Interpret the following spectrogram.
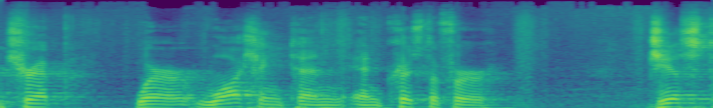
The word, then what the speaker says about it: Gist: where Washington and Christopher gist or gist gist I believe is proper pronunciation made a homemade raft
